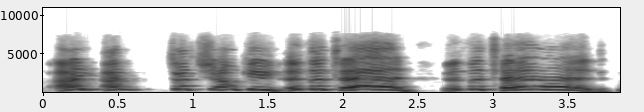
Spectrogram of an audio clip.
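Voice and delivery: imitated high-pitched frantic pleading; panicked yelling. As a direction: yell it very high, as if begging off an attacker. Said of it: "We just hear him yelling".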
